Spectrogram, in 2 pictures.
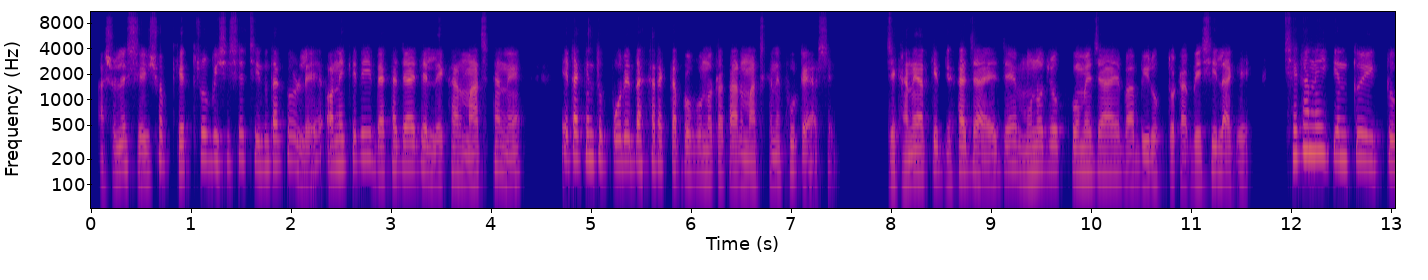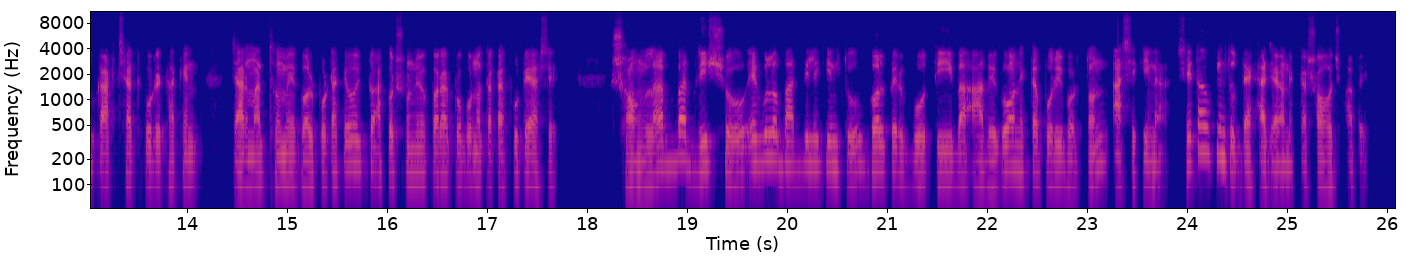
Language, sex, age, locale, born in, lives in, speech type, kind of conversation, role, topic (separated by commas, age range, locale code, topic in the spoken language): Bengali, male, 20-24, bn-BD, Bangladesh, Bangladesh, read, expert-assistant, expert, গল্প লেখার সময় ভাবনা ও চরিত্র কীভাবে গুছালে ভালো হয়?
